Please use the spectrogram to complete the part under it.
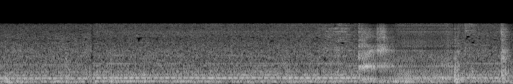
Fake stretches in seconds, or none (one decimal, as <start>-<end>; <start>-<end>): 3.6-4.6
